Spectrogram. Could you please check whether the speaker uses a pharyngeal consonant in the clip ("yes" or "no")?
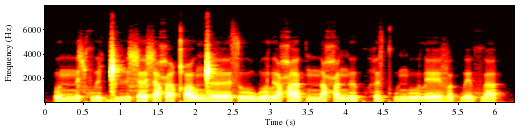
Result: yes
